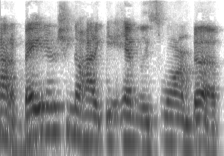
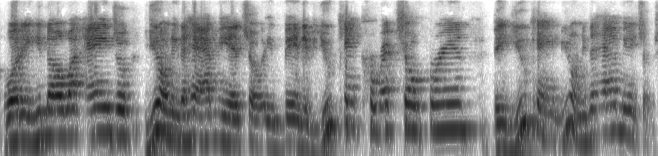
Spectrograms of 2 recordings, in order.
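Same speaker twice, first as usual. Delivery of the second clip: loud, raised retort; Simone snapping back; 4 semitones higher, 5 dB louder than usual. Retold or imitated. Simone snapping back at Angel, loud. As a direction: throw it back at her, louder. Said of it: "She goes".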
